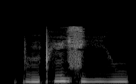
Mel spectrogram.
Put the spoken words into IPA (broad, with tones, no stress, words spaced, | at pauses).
pʊ˨˧ŋpʰe˥j siː˧w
